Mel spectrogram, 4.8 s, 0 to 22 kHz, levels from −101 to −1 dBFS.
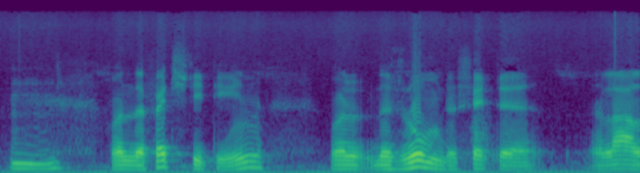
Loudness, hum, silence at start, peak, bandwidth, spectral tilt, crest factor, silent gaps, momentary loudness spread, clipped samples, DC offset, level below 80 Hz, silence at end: -33 LUFS; none; 0 s; -14 dBFS; 16.5 kHz; -7.5 dB/octave; 18 dB; none; 14 LU; under 0.1%; under 0.1%; -54 dBFS; 0 s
